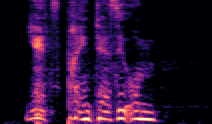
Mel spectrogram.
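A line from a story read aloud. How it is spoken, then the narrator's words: Horrified whisper. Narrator (German): flüsterte Joha entsetzt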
